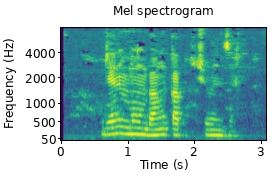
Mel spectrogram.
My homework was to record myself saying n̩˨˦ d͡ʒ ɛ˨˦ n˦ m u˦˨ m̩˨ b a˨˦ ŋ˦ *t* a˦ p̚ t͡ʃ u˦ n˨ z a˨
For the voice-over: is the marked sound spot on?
no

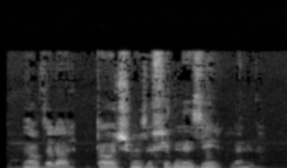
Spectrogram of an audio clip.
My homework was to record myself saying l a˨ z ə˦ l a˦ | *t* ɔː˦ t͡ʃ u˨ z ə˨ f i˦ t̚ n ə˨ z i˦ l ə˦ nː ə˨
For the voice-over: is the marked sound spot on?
yes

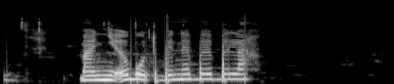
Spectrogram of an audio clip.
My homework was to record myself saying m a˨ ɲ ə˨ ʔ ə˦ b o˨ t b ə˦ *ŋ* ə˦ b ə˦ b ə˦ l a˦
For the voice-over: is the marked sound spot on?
no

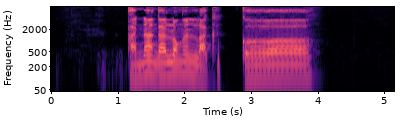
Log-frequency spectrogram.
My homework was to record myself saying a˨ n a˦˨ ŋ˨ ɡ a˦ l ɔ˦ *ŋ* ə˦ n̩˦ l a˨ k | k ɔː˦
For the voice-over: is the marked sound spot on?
yes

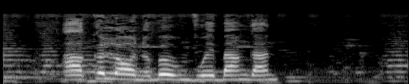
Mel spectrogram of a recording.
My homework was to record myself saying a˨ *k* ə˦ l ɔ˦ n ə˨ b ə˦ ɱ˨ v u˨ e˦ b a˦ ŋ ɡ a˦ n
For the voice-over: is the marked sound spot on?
yes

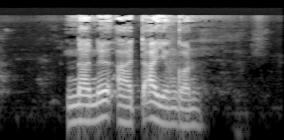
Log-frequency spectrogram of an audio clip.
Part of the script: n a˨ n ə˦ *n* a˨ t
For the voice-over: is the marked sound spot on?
no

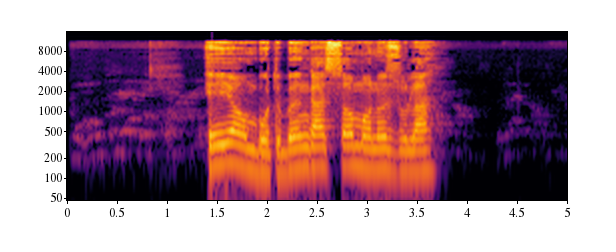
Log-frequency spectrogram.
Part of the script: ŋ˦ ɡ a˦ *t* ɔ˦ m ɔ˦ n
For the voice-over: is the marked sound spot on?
no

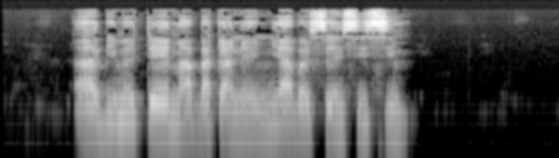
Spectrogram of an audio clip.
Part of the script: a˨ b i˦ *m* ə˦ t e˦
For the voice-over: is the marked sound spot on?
yes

